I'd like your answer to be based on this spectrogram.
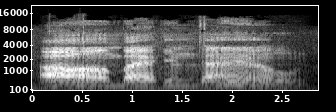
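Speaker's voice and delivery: loud, very slow proclamation; slow loud announcement. Pretend. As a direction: announce it slowly and grandly. Respawns, announces return.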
